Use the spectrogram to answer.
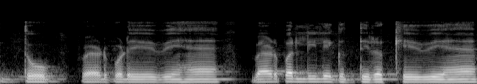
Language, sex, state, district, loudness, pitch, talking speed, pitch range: Hindi, male, Uttar Pradesh, Shamli, -17 LUFS, 120 Hz, 150 wpm, 115-120 Hz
